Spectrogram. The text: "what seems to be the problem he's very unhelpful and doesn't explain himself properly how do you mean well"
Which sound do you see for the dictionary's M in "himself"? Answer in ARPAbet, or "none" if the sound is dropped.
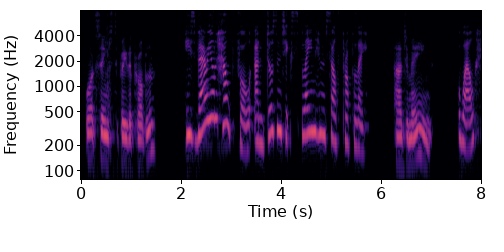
M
